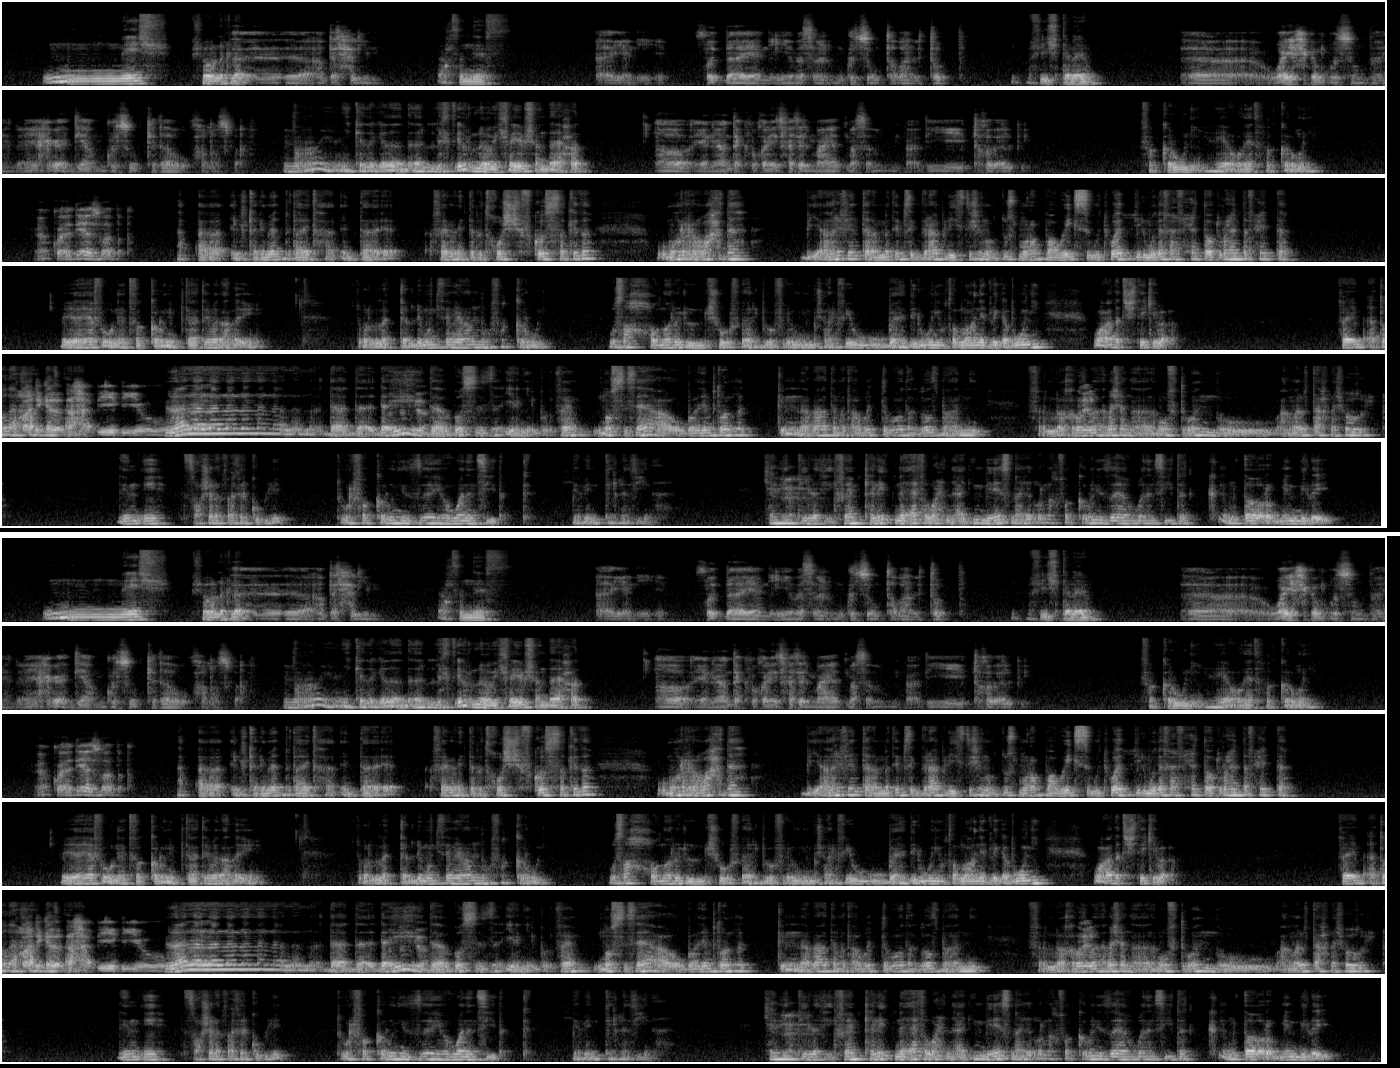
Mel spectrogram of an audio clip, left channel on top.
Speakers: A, on the left; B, on the left.
A: مم، ماشي مش هقول لك لا
B: آه، عبد الحليم
A: احسن ناس
B: آه، يعني خد بقى يعني ايه مثلا ام كلثوم طبعا التوب
A: مفيش كلام
B: آه، واي حاجه ام كلثوم بقى يعني اي حاجه اديها ام كلثوم كده وخلاص بقى
A: اه يعني كده كده ده الاختيار اللي ما بيخيبش عند اي حد
B: اه يعني عندك أغنية فات الميعاد مثلا دي بتاخد قلبي
A: فكروني هي اغنية فكروني
B: اه كو- دي أذواق بقى
A: آه الكلمات بتاعتها انت فاهم انت بتخش في قصة كده ومرة واحدة بي- عارف انت لما تمسك دراع بلاي ستيشن وتدوس مربع واكس وتودي
B: <laughs>
A: المدافع في حتة وتروح انت في حتة هي هي في اغنية فكروني بتعتمد على ايه بتقول لك كلموني تاني عنه وفكروني وصح ونار الشوق في قلبي وفي عيوني ومش عارف ايه وبهدلوني وطلعوني اللي جابوني وقاعدة تشتكي بقى فاهم هتقعد على الحال
B: بعد كده
A: ده بتاع
B: ده حبيبي وكده
A: لا لا لا لا لا لا لا لا لا. ده ده ده ايه
B: كله كده
A: ده بص ازاي يعني ب- فاهم نص ساعة وبعدين بتقول لك ان بعد ما اتعودت بعدك غصب عني فلا خلاص
B: حلو
A: بقى يا باشا انا انا موفت اون وعملت احلى شغل بعدين ايه تخش لك في اخر كوبليه تقول فكروني ازاي هو انا نسيتك يا بنت اللذينة يا بنت
B: آه،
A: اللذينة فاهم كلتنا قفا واحنا قاعدين بنسمع كده تقول لك فكروني ازاي هو انا نسيتك انت اقرب مني ليه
